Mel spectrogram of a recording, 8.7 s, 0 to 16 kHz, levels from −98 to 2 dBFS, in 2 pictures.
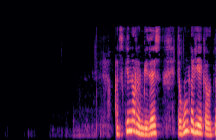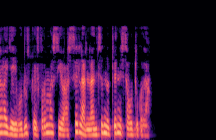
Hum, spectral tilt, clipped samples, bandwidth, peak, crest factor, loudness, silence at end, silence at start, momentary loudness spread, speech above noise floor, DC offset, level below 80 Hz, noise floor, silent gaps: none; -7.5 dB/octave; under 0.1%; 8 kHz; -2 dBFS; 18 dB; -18 LUFS; 1.35 s; 2.3 s; 13 LU; 50 dB; under 0.1%; -62 dBFS; -68 dBFS; none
